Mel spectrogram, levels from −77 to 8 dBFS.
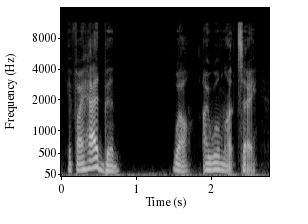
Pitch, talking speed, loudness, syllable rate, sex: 130 Hz, 175 wpm, -18 LUFS, 5.2 syllables/s, female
